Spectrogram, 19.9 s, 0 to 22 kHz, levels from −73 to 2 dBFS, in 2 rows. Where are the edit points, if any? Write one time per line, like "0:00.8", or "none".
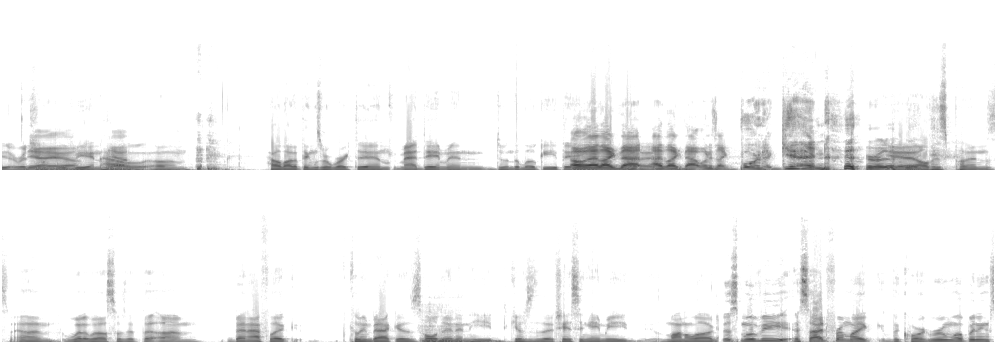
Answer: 0:03.8
0:17.1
